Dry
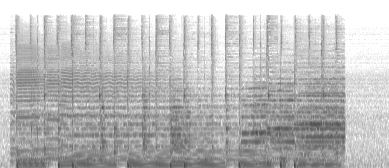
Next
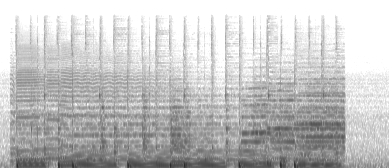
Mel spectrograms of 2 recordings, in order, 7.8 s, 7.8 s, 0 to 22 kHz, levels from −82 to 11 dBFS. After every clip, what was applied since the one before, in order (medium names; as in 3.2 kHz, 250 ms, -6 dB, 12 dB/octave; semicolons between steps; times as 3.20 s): tilt EQ -3 dB/octave; trim -1 dB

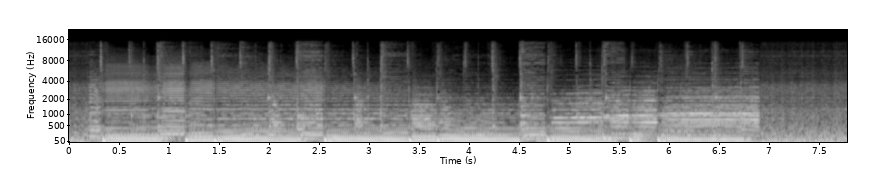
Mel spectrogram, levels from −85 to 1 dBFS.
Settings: level flattener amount 70%; trim -3 dB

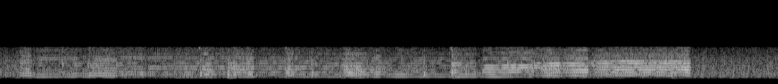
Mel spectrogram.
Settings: median filter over 25 samples; brick-wall FIR band-pass 400–2100 Hz; ring modulator 56 Hz; trim +1.5 dB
